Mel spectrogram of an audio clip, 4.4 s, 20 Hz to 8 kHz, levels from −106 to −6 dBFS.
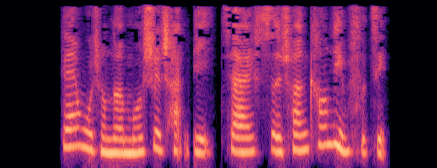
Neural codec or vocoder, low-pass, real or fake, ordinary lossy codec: codec, 24 kHz, 3 kbps, HILCodec; 7.2 kHz; fake; MP3, 32 kbps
